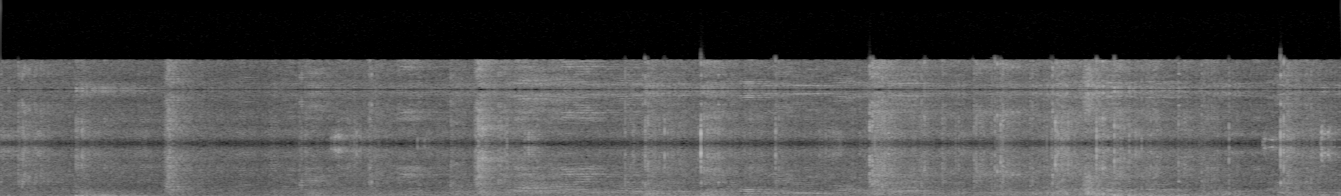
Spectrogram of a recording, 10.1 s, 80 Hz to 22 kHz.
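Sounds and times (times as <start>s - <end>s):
distant players' voices: 0.0s - 10.0s.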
